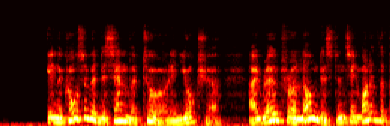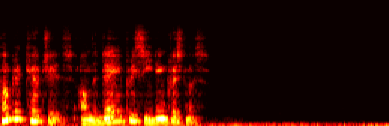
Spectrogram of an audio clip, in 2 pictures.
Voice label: male speech english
